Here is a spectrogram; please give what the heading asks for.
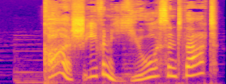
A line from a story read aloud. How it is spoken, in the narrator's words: I asked the nerd indignantly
